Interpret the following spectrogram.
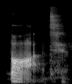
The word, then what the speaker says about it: bought: the time when i bought them in the past i bought these pins from amazon so it's confusing because of the way that it's spelled but we say bot okay let's look for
